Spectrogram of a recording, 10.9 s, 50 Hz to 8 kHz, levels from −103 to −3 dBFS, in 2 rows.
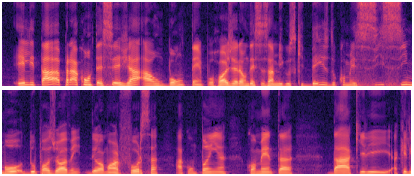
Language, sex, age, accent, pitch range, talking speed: Portuguese, male, 20-39, Brazilian, 130-185 Hz, 160 wpm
